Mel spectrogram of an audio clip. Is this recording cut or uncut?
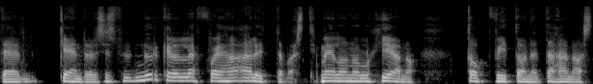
uncut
